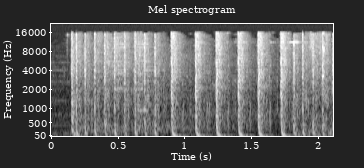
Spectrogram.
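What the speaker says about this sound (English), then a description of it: "You're shooting your gun while you're spinning." Rapid automatic gunfire in a WWII shooter game, a fast steady stream of sharp shots with a few heavier reports, fairly quiet overall with no talking.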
